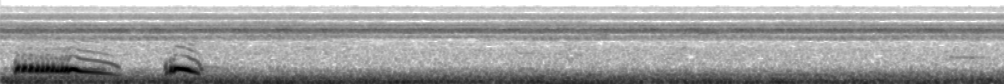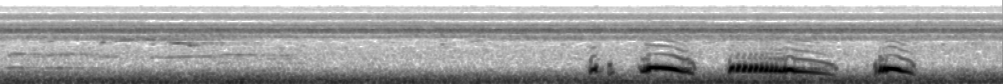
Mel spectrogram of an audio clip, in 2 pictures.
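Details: Spotted dove (tekukur) trapping lure: a bright coo phrase at the start, then about seven seconds of quiet background, then another burst of sharply hooked notes and a long coo.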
